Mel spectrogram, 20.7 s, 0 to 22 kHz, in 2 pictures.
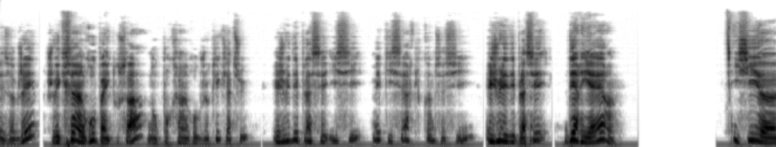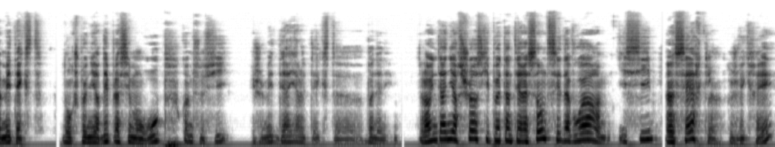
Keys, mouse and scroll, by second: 3.0 click, 3.8-5.9 drag, 6.0 click, 12.0-14.1 drag, 20.1 click.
